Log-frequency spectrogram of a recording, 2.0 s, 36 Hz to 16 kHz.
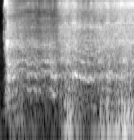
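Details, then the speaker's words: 1968 early Ford Bronco, not run in over ten years, first start after installing FiTech Go Street 400 hp EFI, fresh oil: engine catches almost instantly and settles into a steady strong run, EFI apparently learning and bringing itself down to low idle; healthy start. "oh man I pretty good and changing yourself around I guess it's learning so brought itself down to a low idle"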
